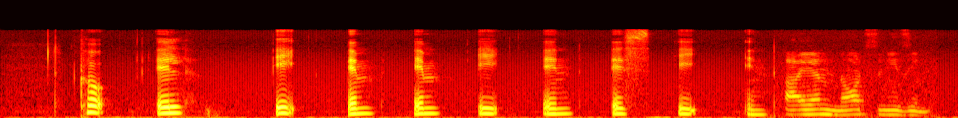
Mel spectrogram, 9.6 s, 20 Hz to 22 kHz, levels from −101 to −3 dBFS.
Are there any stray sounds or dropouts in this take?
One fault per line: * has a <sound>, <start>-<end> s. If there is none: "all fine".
* has a sneeze, 7.8-9.3 s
